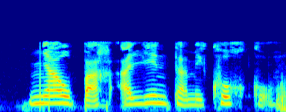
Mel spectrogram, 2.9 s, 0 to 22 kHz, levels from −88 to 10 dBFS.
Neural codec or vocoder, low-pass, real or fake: none; 5.4 kHz; real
